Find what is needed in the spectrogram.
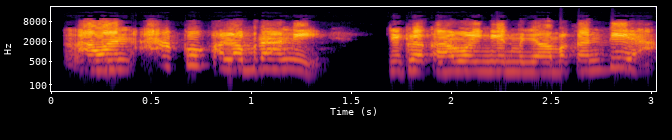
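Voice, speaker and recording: In a put-on character voice, a female-sounding speaker rattles along at a very fast pace and high pitch. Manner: challenging, menacing.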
